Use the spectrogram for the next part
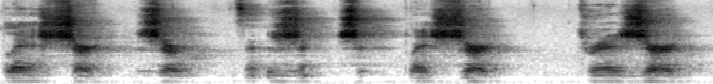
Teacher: you say sh but instead of that you say like a little vibration · So it's a kind of sh with vibration.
